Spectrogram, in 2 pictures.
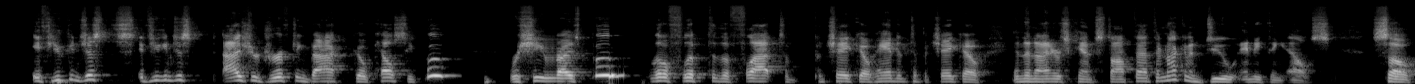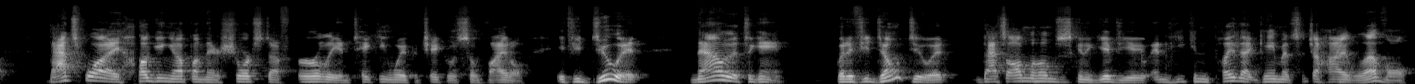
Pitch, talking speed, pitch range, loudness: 130 Hz, 195 wpm, 120-155 Hz, -25 LUFS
